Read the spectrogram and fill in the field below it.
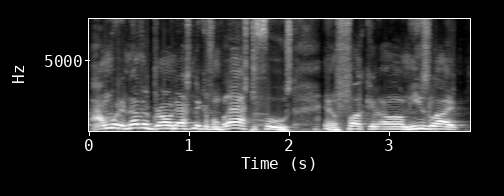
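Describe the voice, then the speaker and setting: A man with a husky, fairly high voice spins casual stories for his podcast. He talks in animated street slang, swears freely and laughs often as he goes. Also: a little fast. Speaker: podcast host. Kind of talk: casual storytelling.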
